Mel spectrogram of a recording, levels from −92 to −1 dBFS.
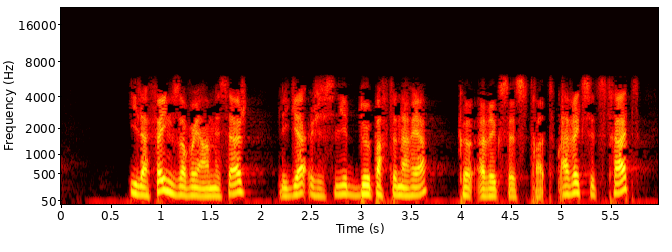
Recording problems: garbled, watery; badly; nothing above 5.5 kHz

